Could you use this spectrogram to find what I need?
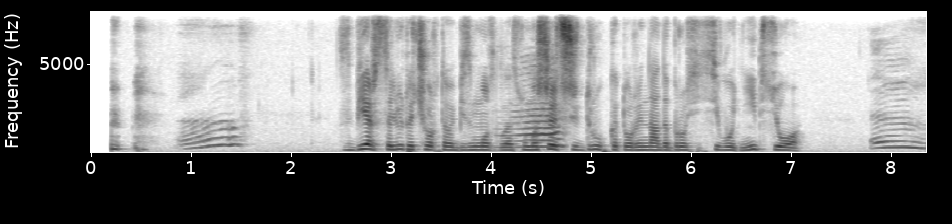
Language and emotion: Russian, angry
